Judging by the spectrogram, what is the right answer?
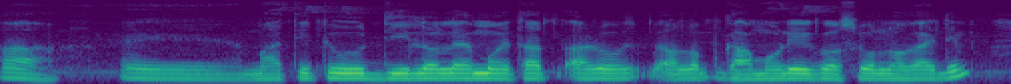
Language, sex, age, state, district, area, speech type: Assamese, male, 45-60, Assam, Darrang, rural, spontaneous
